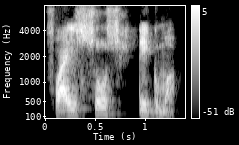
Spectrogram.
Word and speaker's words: Physostigma: उसका स्पेलिंग है PHYSOSTIGMA PHYSOSTIGMA। उच्चार उसका है फाइसोस्टिग्मा।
